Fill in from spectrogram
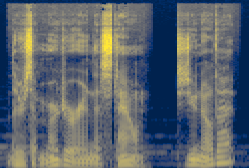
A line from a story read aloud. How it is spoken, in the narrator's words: whispered in my ear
